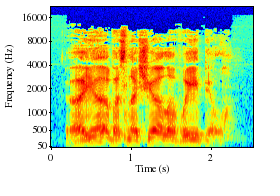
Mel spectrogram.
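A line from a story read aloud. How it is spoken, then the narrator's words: Sighing. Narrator (Russian): вздохнул Грик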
